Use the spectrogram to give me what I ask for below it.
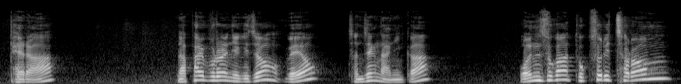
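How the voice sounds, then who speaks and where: A man, a pastor, teaching a midweek Bible study in a conversational way, often asking the congregation questions and acting out quoted lines. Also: a little high. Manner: frequent affirming fillers and questions to the congregation.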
